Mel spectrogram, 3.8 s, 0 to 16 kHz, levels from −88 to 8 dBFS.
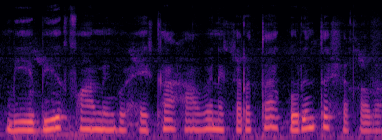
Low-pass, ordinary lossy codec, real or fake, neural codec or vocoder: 14.4 kHz; none; fake; vocoder, 44.1 kHz, 128 mel bands every 256 samples, BigVGAN v2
